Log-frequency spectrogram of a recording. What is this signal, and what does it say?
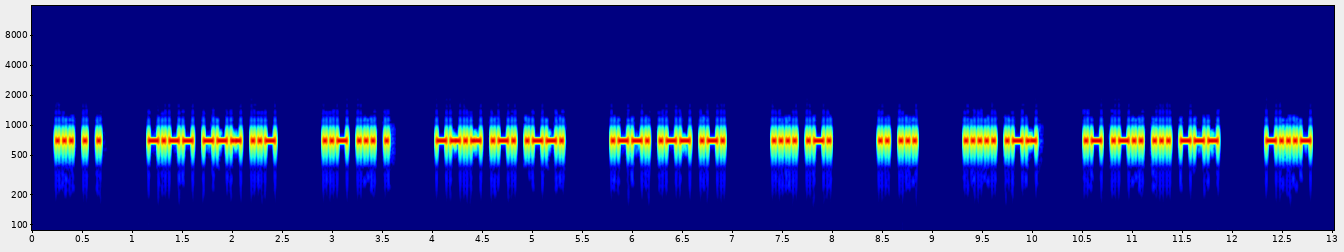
Morse code, heard as a keyed tone, about 34 wpm, 700 Hz. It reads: SEE YOU USE QRP PWR HR IS 5W ALSO <BT>
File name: UK MASTER QSOs TRAINING / 35WPM / UK MASTER QSOs 0040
